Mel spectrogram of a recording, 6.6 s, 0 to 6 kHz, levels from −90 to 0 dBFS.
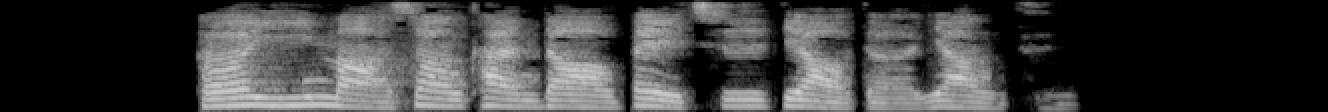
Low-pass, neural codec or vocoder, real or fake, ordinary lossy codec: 5.4 kHz; none; real; MP3, 24 kbps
